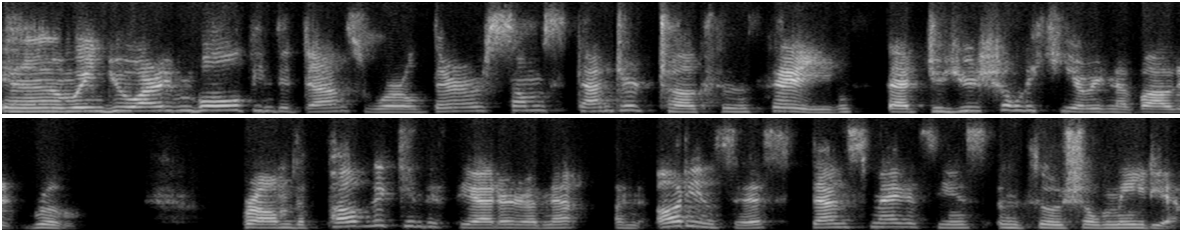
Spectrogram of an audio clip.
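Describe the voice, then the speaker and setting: A woman with a Mexican accent, high in pitch, at a moderate pace with ordinary pitch variation, in a dry, close sound with no echo. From Mexico. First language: Spanish. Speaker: art historian and dance researcher. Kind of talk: conference talk. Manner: halting with self-corrections.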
